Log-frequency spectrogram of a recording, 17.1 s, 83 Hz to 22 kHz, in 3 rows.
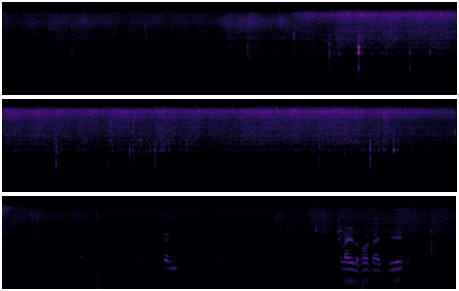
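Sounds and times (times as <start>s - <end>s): utensil scraping a pan: 0.0s - 11.4s
food sizzling in hot oil: 0.0s - 12.3s, 14.5s - 17.0s.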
